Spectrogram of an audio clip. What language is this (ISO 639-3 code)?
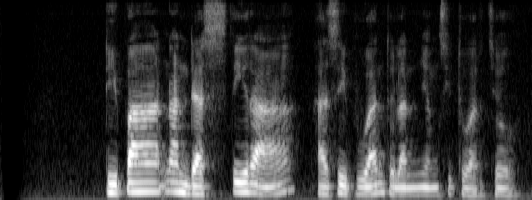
jav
